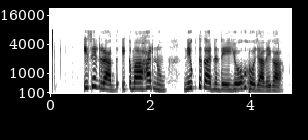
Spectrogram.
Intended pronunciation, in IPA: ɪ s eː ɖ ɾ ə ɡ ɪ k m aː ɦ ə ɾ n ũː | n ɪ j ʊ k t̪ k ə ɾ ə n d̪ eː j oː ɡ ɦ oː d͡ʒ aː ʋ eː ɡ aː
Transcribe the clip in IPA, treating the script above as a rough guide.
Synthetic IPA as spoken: ɪ s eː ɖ ɾ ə ɡ ɪ k m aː ɦ ə ɾ n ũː | n ɪ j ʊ k t̪ k ə ɾ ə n d̪ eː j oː ɡ ɦ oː d͡ʒ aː ʋ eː ɡ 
